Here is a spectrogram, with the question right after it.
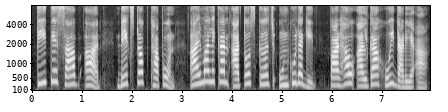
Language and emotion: Santali, neutral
